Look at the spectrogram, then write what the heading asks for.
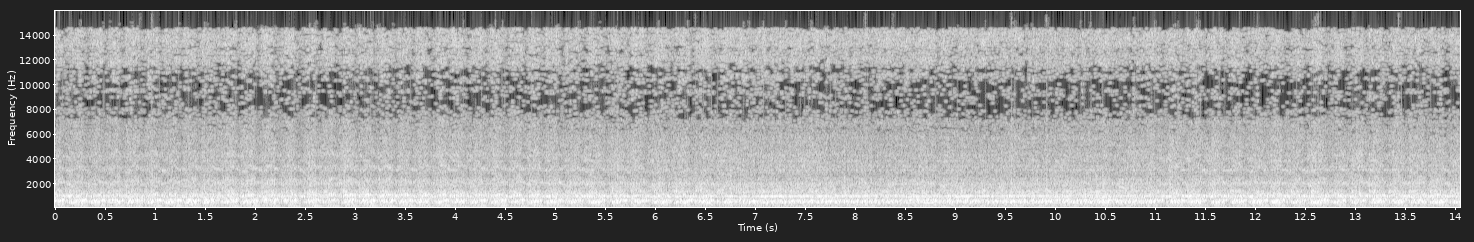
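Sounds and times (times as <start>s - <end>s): rotary engine lumpy idle: 0.0s - 14.0s.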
